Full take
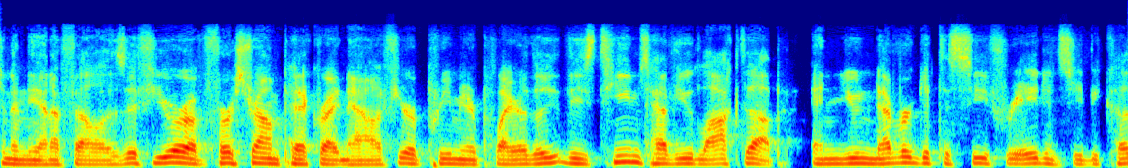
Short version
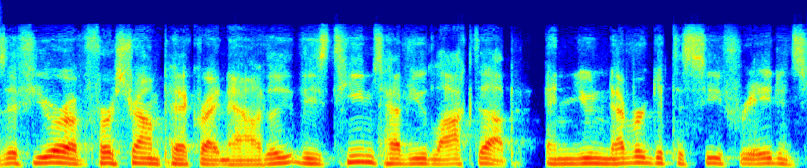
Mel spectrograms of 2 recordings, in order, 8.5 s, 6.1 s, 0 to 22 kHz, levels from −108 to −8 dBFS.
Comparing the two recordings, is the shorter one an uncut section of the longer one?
no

